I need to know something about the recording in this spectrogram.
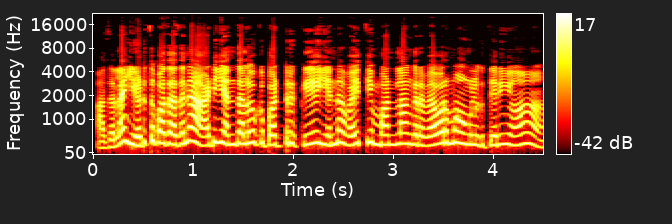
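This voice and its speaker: A woman's voice: sits high, rapid-fire, a bit bright, no room sound, clean studio sound. A woman voicing a cartoon character, brash and teasing. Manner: brash, teasing, reassuring banter. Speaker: cartoon voice-over.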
